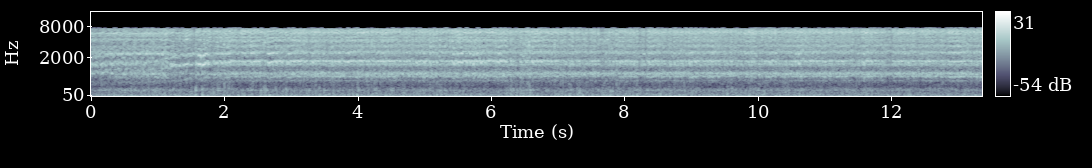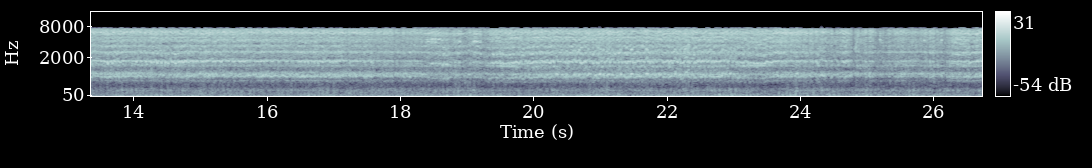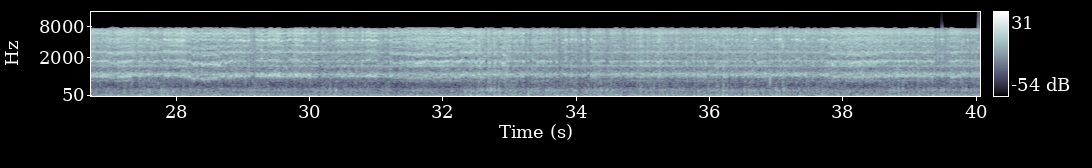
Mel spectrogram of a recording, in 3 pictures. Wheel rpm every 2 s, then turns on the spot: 150, 220, 230, 230, 230, 230, 230, 230, 230, 220, 200, 200, 230, 230, 230, 230, 220, 240, 230, 230.
none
